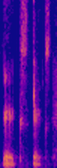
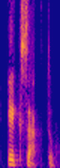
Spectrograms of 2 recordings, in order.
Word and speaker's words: exacto: EX, which comes out of Latin, and it's like English, so it's not a hard one. X. Exacto. Exacto.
